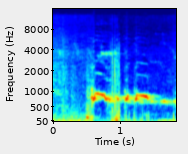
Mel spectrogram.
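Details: Local perkutut, the zebra dove, said to be berkodam, gives a brief song of two rapid bubbling coo notes. The coos run into a drawn-out, gently wavering low trill, with a soft knock in the middle.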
